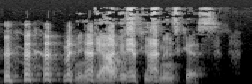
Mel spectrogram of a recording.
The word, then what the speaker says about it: Mindaugas Kuzminskas: Mindaugas Kuzminskas.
